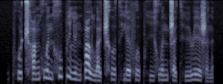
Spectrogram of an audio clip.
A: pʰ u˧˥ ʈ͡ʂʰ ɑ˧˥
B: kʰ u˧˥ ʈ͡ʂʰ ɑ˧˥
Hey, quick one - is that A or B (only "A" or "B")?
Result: A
